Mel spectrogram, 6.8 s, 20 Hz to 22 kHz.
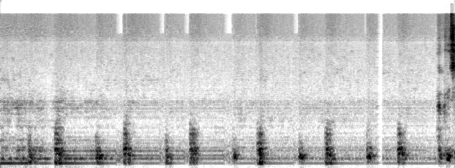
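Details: Physiology teaching example: paired heart sounds at about 60 a minute over a steady background hum; the second heart sound splits with inspiration, physiological split second heart sound.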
